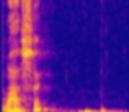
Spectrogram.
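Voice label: "Vasos", Spanish, female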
